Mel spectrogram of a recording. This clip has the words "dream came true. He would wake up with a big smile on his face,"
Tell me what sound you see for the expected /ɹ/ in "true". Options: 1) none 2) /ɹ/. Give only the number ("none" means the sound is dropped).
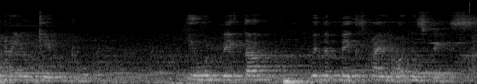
1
